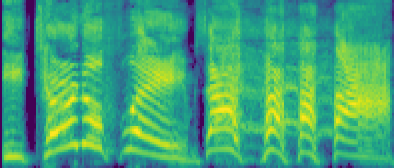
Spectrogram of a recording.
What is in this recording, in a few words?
levelup, en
